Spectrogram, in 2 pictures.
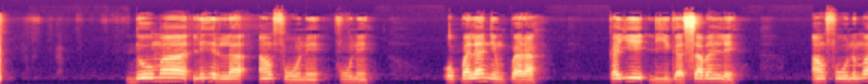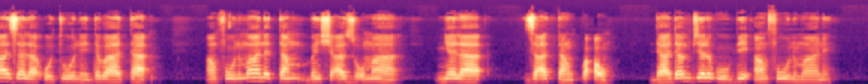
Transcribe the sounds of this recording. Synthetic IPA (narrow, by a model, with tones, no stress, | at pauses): doː˦maː˦lɪ˦ɦɪ˦ɾɨ˨la˦a˦n˦fo˨n˨puː˨˦nɨ˨ | o˨k͡pa˨la˦ni˨ŋ͡mk͡pa˨ɾa˨ | ka˦jɛ˦liː˨ɡa˨sa˦bɨ˦nlɨ˨ | a˨ɱfoː˨nɨ˨maː˦za˦la˨ʔo˨toː˦nɨ˨dɨ˦baː˦ta˦ | a˨ɱ˨foː˨nɨ˨maː˦nɨ˨ta˦mbɨ˦n˦ʃa̰˦ʔa̰˨zʊ̰˨ʔʊ˨maː˦˨ | ɲɛ˦la˦ | za̰˦ʔta˨ŋk͡pa̰˨ʔa˨ | daː˨da˦mbi˦ɛ˦lɨ˦ɡʊ˨bɛ˦ʔa˦ɱfoː˦nɨ˨maː˦nɨ̰˨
